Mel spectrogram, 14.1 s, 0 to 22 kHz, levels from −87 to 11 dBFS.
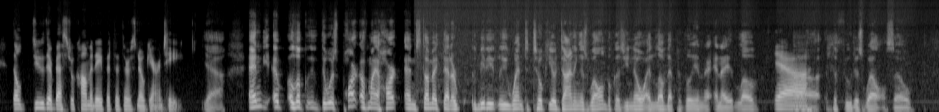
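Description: From 6.2 to 9.06 s, just after "part of my heart", the noise suppressor is catching up: its noise estimate trails the room noise's roughly 16 dB jump, so the noise surges through before sinking about 6 dB over 2.86 s. At 12.39 to 12.5 s, just before "food as", speech is cut by the noise suppressor, which mistakes a soft stretch for noise and dips it by up to about 11 dB for roughly a tenth of a second.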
